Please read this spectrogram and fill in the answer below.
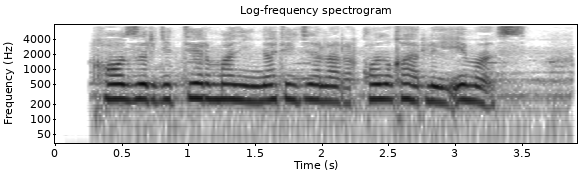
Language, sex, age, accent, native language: Uzbek, female, 18-24, Navoiy, Uzbek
